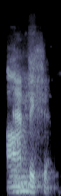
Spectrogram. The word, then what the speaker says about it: ambition: ambitious not ambition ambition ambition ambition yeah you can make the a slightly this thing don't make it as ah make it as a ambition ambition yeah ambition over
